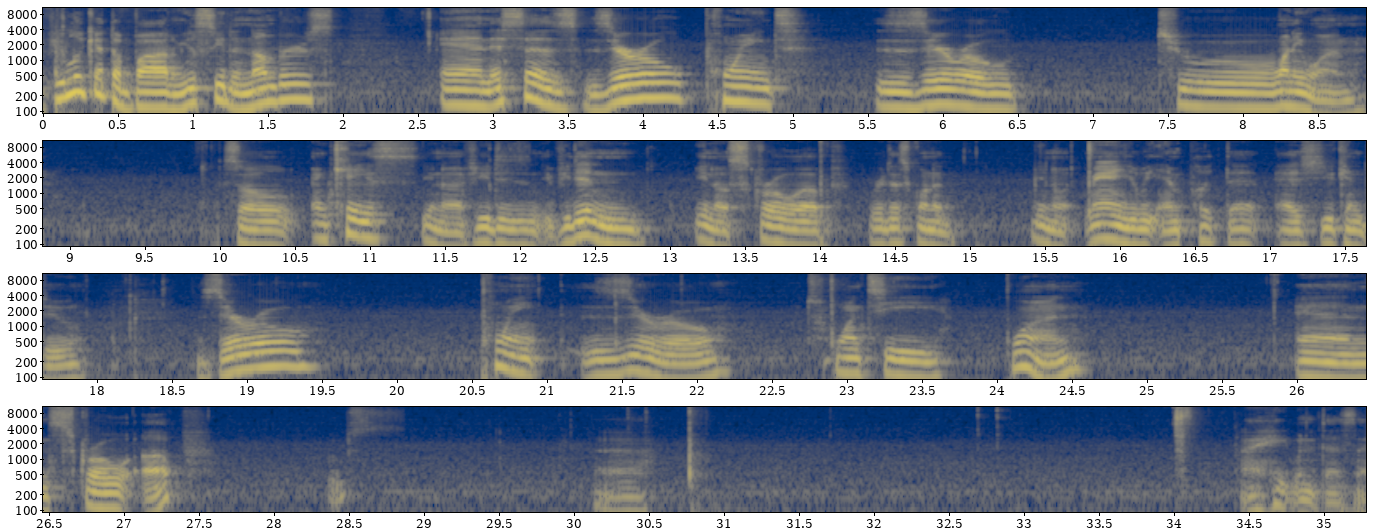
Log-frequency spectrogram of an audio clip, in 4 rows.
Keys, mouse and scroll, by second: 15.7 ctrl+b.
